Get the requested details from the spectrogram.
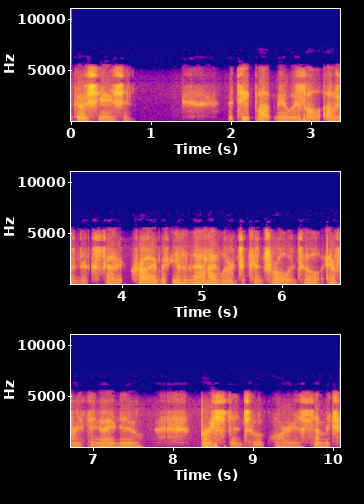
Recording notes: ACIM Daily Conference Call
